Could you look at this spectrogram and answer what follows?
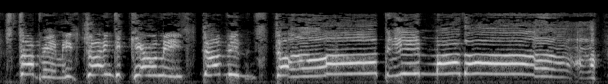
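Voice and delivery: very high shrieking cries for help; terrified screams. Acted. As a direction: scream as if someone is killing you. Possessed girl screams for help.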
